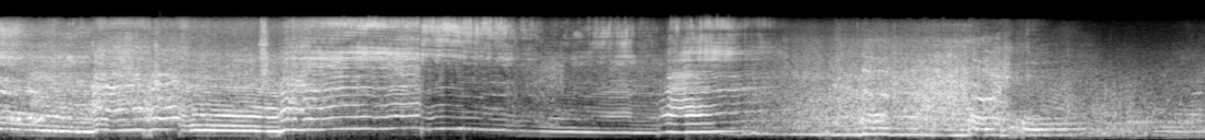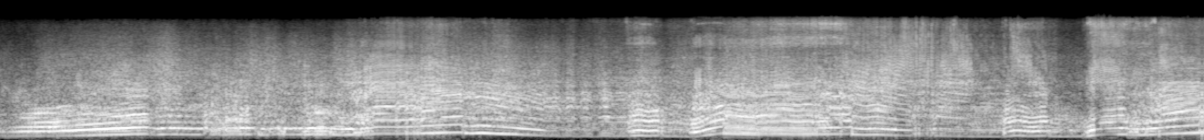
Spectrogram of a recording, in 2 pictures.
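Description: Racing cars speed past close by and fade into the distance.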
